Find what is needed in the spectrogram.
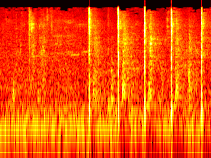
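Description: BMX seat post knocking and clicking against the frame's seat tube as it is pushed in and its height is set: a few sharp clicks, then four louder ones about a quarter second apart in the second half.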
